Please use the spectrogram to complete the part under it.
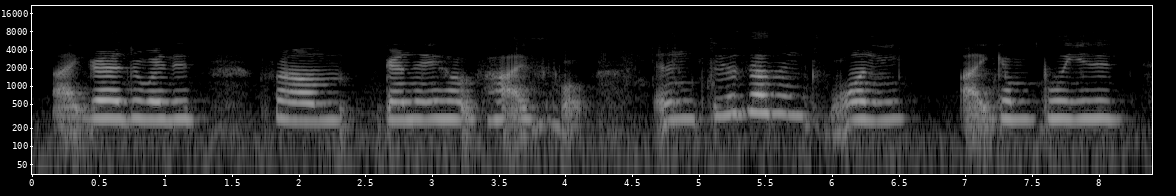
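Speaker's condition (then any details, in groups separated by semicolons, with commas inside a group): Cerebral palsy; spastic quadriplegia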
